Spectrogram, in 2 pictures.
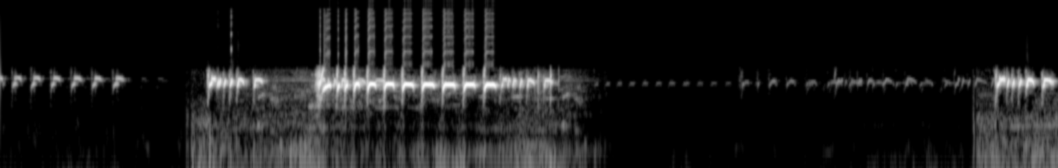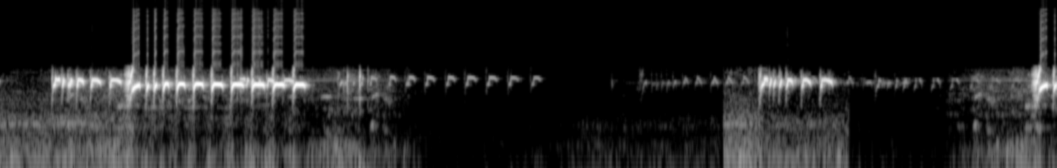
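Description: Zebra dove (perkutut) calling: loud bouts of rapid, staccato cooing notes, several a second, each bout lasting a few seconds and coming back about every ten seconds, with fainter runs of notes in between. The uploader presents it as a female's call to draw in males.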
